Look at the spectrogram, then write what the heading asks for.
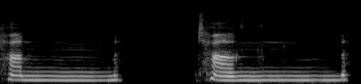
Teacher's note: can you feel the vibration on the m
